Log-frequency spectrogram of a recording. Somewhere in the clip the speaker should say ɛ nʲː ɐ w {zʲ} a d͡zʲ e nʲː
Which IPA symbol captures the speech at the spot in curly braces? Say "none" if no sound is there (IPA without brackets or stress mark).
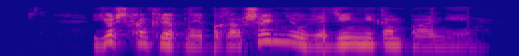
vʲ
